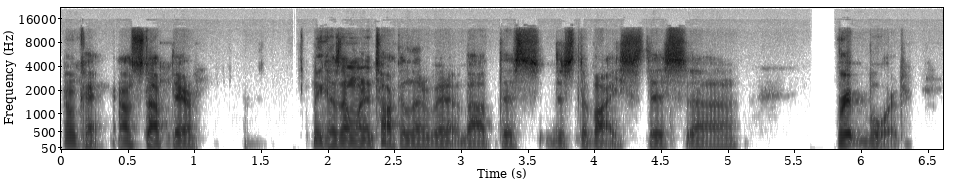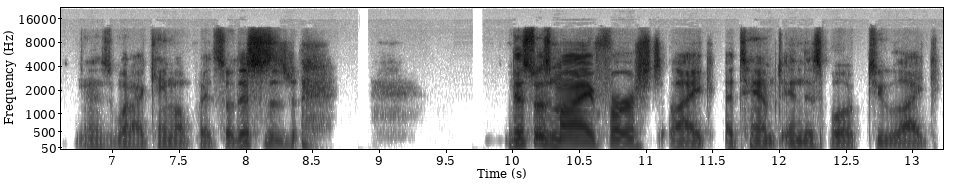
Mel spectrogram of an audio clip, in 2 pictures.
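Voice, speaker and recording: A man who is an author and host, giving informal, halting commentary on his own book as he thinks aloud. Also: on the low side, fairly even intonation, no echo, clean studio sound.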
